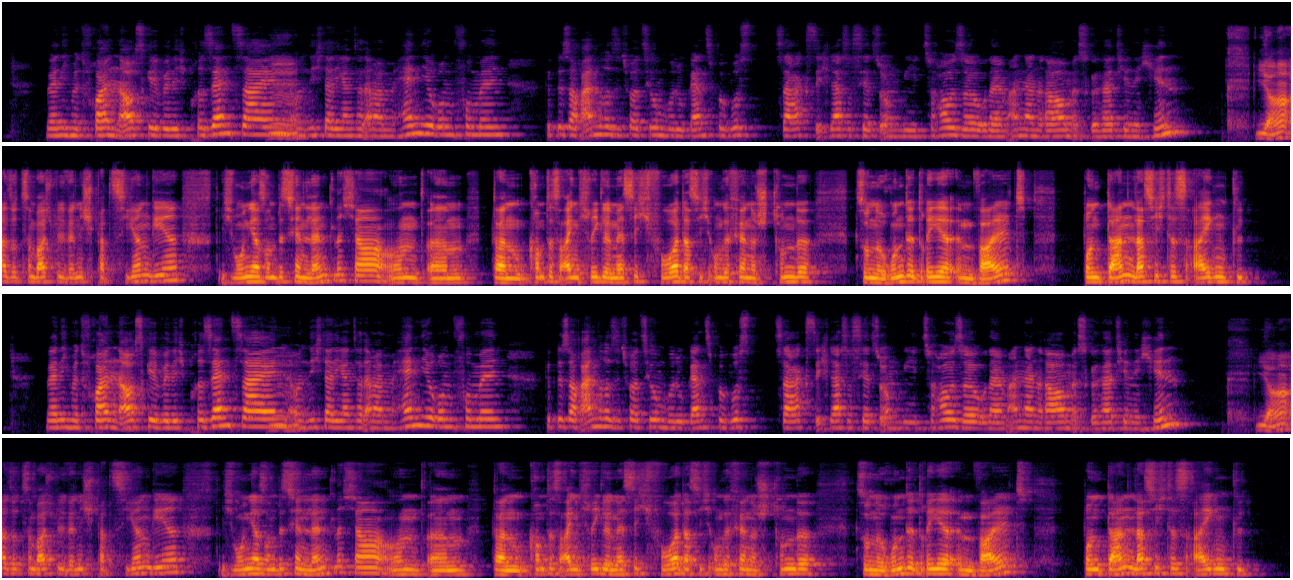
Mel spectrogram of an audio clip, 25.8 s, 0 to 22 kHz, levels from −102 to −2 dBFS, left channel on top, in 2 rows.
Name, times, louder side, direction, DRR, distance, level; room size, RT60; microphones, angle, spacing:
voice 1, 0.4-5.1 5.5-7.4 7.8-11.8, right 3 dB, 65° right, 4.4 m, -36 dB
voice 2, 12.5-17.5 17.8-21.0 21.4-23.1 23.7-25.3, left 2 dB, 85° left, 1.8 m, -27 dB
15.0 x 10.0 x 9.6 m
head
